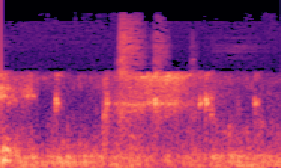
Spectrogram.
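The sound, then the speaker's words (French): Steady, muffled rumble of a car cabin on the move, a continuous low road-and-engine drone with faint voice-like murmurs mixed in, sounding narrow and phone-like. “Est-ce que tu m'entends Parce que je suis en voiture et du coup, si jamais c'est galère, je m'arrête et, si ah, ça passe pas bien, tu me dis.”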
